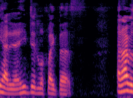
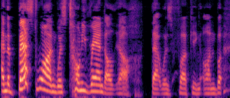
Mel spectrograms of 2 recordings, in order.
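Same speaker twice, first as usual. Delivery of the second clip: usual speaking voice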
